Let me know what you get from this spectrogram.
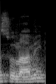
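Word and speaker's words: tsunami: अच्छा बच्चों, कभी आपने सोचा कि कुछ ऐसे वर्ड्स होते हैं जिसमें, जैसे सुनामी की बात करें, टी इज साइलेंट, है ना, कुछ ऐसे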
